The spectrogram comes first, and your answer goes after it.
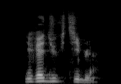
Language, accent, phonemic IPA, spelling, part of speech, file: French, France, /i.ʁe.dyk.tibl/, irréductible, adjective, LL-Q150 (fra)-irréductible.wav
- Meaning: 1. irreducible 2. indomitable, implacable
